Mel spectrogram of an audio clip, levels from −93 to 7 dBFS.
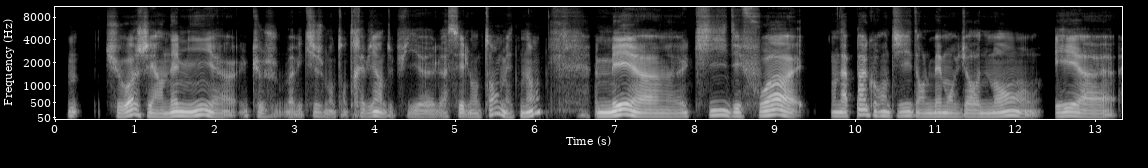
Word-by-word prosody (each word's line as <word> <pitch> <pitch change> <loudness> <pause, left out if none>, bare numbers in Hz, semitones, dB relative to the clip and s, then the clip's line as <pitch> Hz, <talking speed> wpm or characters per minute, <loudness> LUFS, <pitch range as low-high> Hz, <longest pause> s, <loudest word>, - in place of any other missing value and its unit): Mmh. - - -5 0.4
Tu - - -4
vois, 120 +10 +3
j'ai 120 -8 +4
un 90 +1 -2
ami, 115 +4 +4
heu, 90 -2 -6 0.2
que - - -5
je - - -9
avec - - -8
qui 110 - -1
je 100 - -6
m'entends 85 -3 -8
très 95 - -2
bien 105 +4 +1
depuis, 90 -1 -9
heu, 85 0 -6
l - - -9
assez - - 0
longtemps, 90 -1 -5
maintenant. 100 - -2 0.7
Mais, 120 +9 +8
heu, 95 -2 0
qui 130 +1 -1
des 105 -1 -1
fois, 125 0 +3
heu, - - -8 0.4
on 110 - -1
a 105 -1 +3
pas 145 +5 0
grandi 115 -2 -2
dans 100 -3 -6
le 95 - -4
même 100 +1 0
environnement 95 +6 -2 0.2
et 110 +2 +3
heu 90 -2 -2
100 Hz, 165 wpm, -24 LUFS, 95-115 Hz, 0.7 s, Mais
